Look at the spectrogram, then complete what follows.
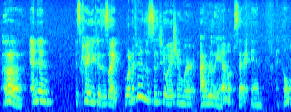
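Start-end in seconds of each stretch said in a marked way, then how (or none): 0.1-0.4 loud disgusted groan; sudden loud "ugh" of annoyance; exasperated ugh. Retold or imitated. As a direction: groan it out, fed up. Her exasperated reaction to nagging.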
